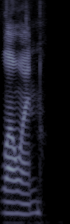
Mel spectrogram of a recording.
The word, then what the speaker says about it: Lohan: She came out not too long ago and said, yeah, you guys have been saying my name wrong. It's Lohan.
